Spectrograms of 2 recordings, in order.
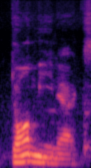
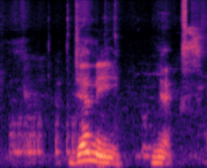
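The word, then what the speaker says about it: Deminix: It's not Dominix. It's Demi-Nix.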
